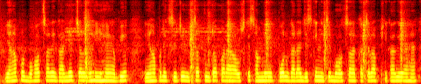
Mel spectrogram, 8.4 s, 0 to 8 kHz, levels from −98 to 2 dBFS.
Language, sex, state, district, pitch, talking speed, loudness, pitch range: Maithili, male, Bihar, Supaul, 135 Hz, 220 wpm, -20 LUFS, 135-140 Hz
